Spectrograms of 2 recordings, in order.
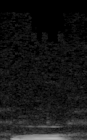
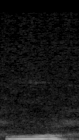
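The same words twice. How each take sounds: First: The word is said at a higher pitch. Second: The word is said at a lower pitch. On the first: It refers to a third person. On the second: It refers to the person spoken to.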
